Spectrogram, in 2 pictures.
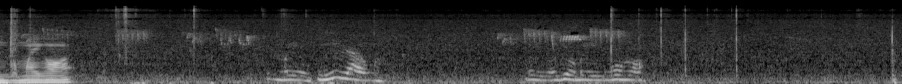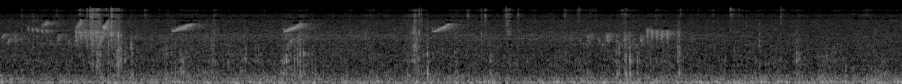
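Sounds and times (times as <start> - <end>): low background hiss: 0.0 - 18.0
bird chirping: 1.2 - 3.2, 4.9 - 6.5, 8.9 - 12.3, 13.2 - 13.8, 14.6 - 16.0.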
